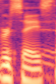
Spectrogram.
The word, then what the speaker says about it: Versace: It's pronounced Versace, thank you.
